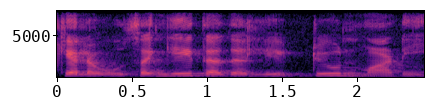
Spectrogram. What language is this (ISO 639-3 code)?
kan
